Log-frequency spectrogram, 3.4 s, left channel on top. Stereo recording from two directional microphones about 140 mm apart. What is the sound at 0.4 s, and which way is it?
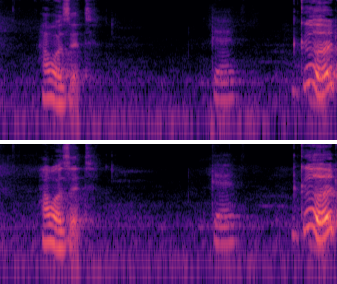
Speech, 20° right (ahead or behind).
